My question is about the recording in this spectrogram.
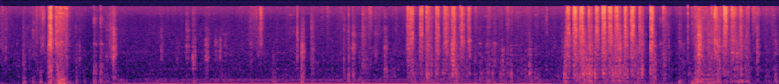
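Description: Workshop handling sounds from reassembling a dirt bike: a sharp knock, then a steady low hum for about four seconds, then clattering and scraping of parts and tools near the end.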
